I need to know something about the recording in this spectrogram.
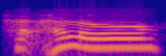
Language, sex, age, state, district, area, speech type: Assamese, male, 60+, Assam, Tinsukia, rural, conversation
